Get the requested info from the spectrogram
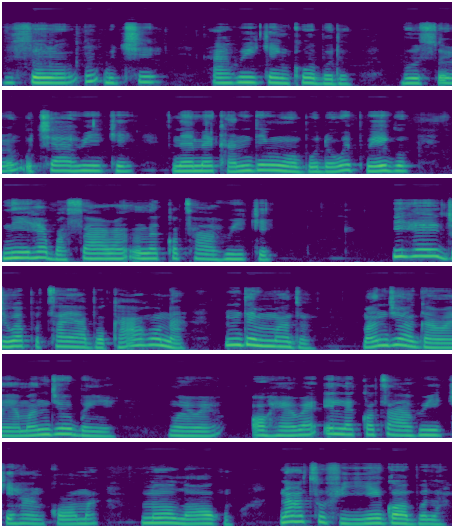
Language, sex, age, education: Igbo, female, 15-29, tertiary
